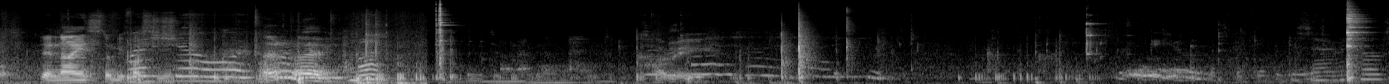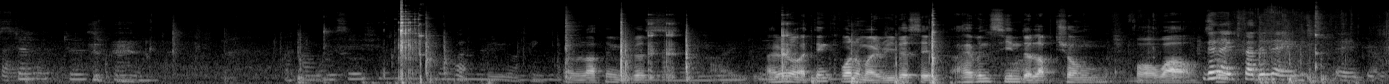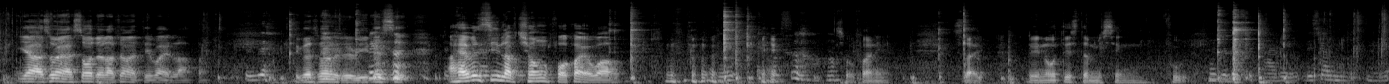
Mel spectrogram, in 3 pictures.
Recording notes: Excuse the sounds of clanging plates.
